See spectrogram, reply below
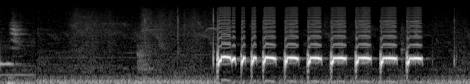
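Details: Local wild-type zebra dove song, used as a lure so reluctant doves reply and sing. After two quiet seconds comes a brisk run of about nine bright staccato coos, evenly spaced and ringing.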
